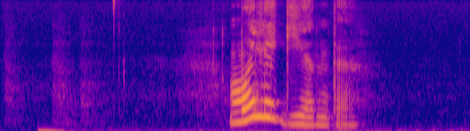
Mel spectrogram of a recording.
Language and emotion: Russian, neutral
